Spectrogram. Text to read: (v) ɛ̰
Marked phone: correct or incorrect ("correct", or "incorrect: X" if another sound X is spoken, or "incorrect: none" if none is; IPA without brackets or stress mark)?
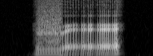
correct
